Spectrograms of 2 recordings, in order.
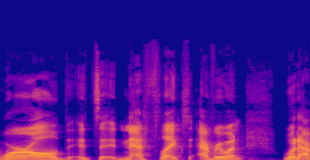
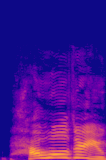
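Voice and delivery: surprised; 11 semitones higher, faster than usual. Real, not acted. Shocked by her age.

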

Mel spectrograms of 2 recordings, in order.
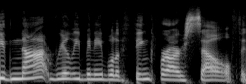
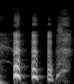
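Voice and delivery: short laugh; 10 semitones higher than usual. Real, not acted. Laughing about mom fist pumping.

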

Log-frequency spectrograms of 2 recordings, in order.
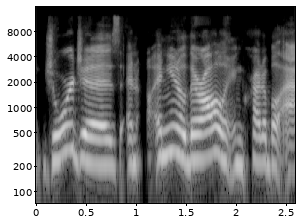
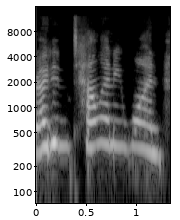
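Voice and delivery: mock tearful child, pitched high; imitated tearful plea; 10 semitones higher, 4 dB quieter than usual. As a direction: act out a boy's plea in a small, high voice. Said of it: "his cheeks are wet with these tears".

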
